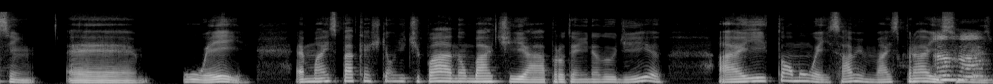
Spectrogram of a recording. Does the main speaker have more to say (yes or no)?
no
